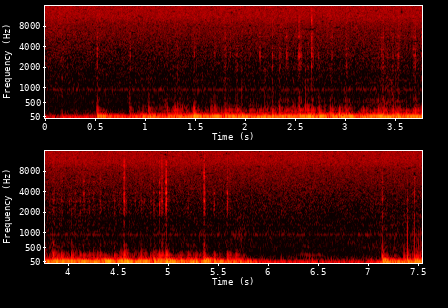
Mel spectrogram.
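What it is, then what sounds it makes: Metal microphone grille being scratched and tapped. A Blue Yeti USB microphone on a stand has its hollow metal mesh grille scratched and tapped by long painted nails and the fingertips of both hands. It makes a deep, throbbing rumble of close handling noise, with faint brighter ticks scattered on top. The sound swells after a quiet start, dips near the end, then returns.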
